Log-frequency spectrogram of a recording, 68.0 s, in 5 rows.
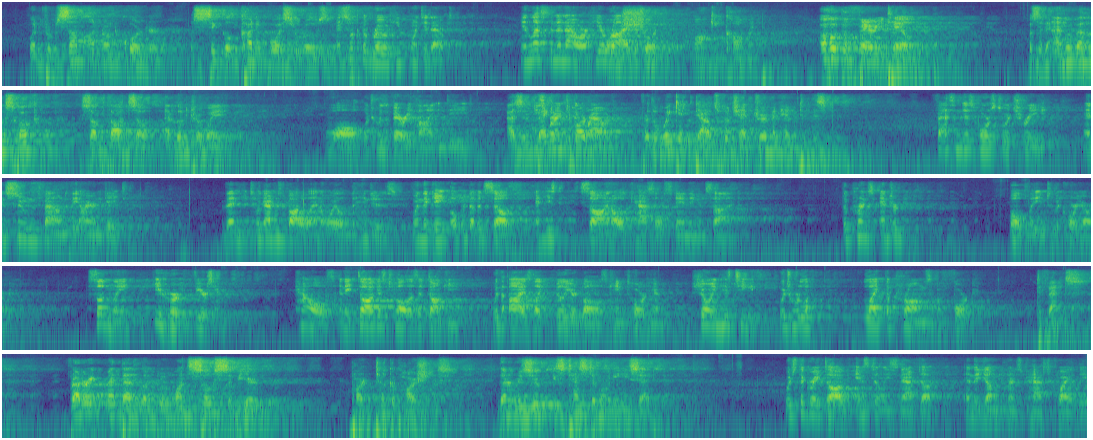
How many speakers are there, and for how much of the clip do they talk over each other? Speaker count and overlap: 2, about 4%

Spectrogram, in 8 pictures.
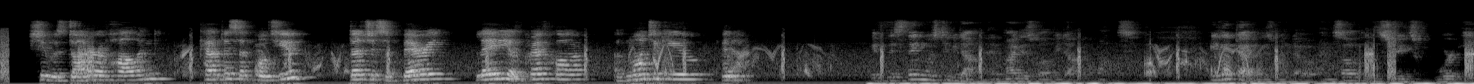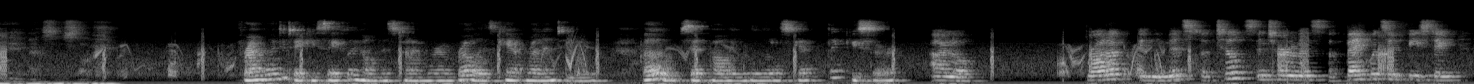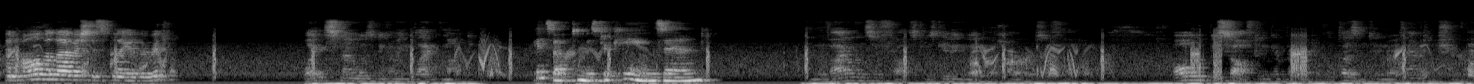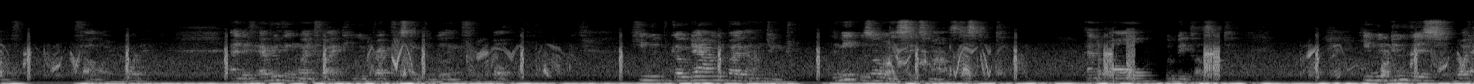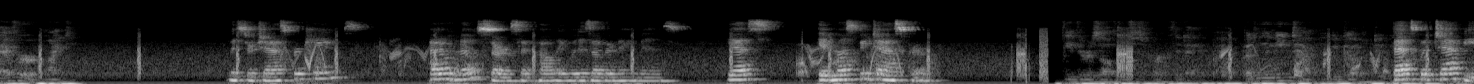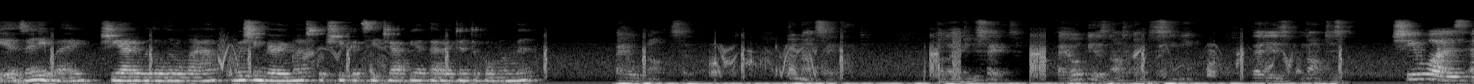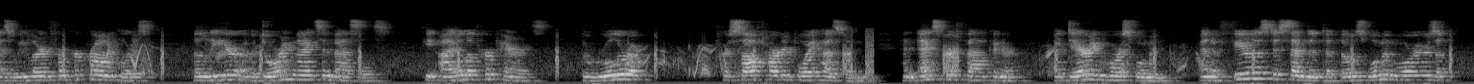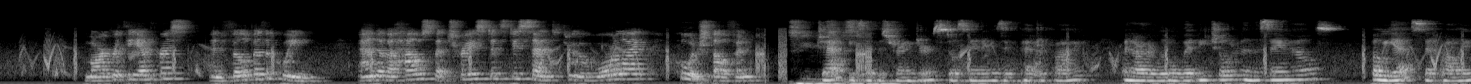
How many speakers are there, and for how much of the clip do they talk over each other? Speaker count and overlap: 3, about 1%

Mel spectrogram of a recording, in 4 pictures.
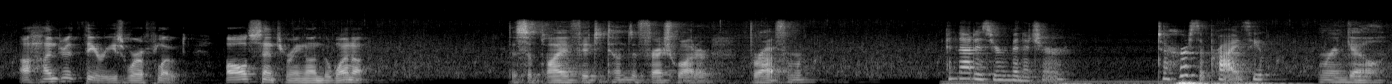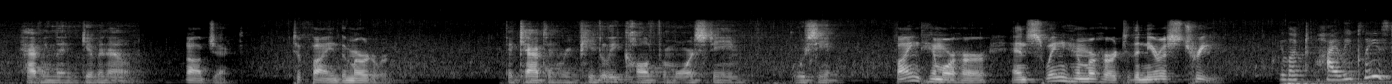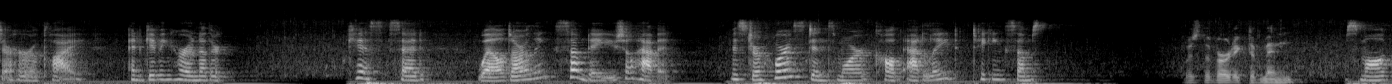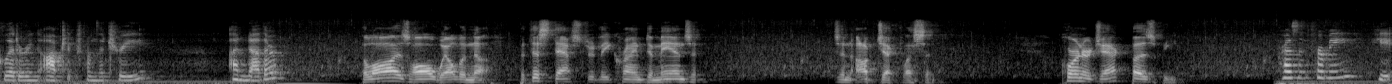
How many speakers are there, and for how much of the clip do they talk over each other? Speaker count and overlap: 3, no overlap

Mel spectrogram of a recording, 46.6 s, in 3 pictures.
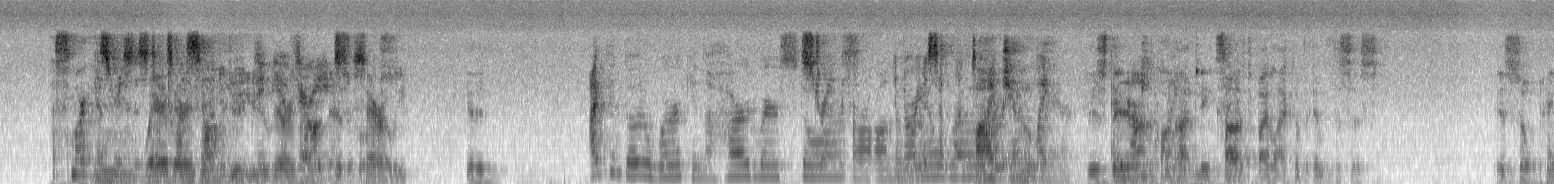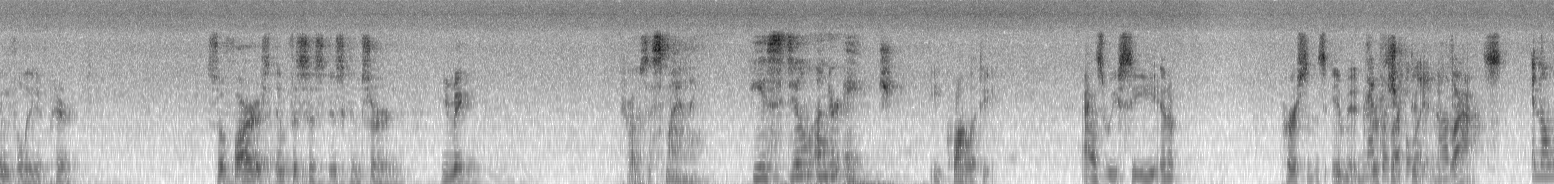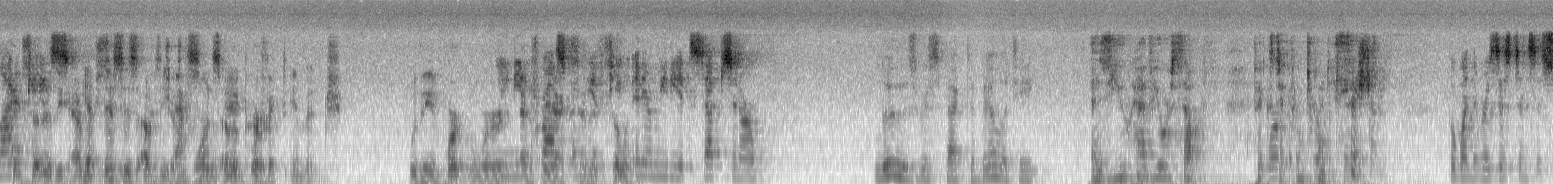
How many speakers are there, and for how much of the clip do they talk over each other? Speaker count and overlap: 5, about 32%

